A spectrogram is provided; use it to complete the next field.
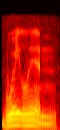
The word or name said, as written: Kweilin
